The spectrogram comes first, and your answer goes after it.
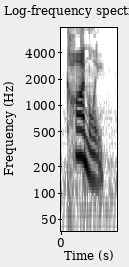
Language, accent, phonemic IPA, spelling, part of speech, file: English, US, /ˈkɒnli/, Conley, proper noun, En-us-Conley.ogg
- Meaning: 1. A surname from Irish 2. A male given name from Irish, transferred from the surname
